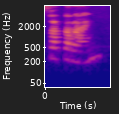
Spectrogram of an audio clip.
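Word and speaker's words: Zatarain: Honestly, it's Zattering. Okay. So it's a French Cajun last name, but my husband's from Mexico, so it's in Mexico they pronounce it Zattering.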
